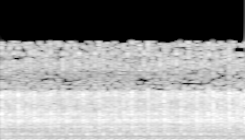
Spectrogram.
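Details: Isuzu Panther double-cabin diesel idling after overhaul with new bearings, after replacing the leaking copper nozzle (injector) sealing ring that had caused a hissing "ces ces" leak; even, steady clatter, no hiss or knock, smooth healthy idle.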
